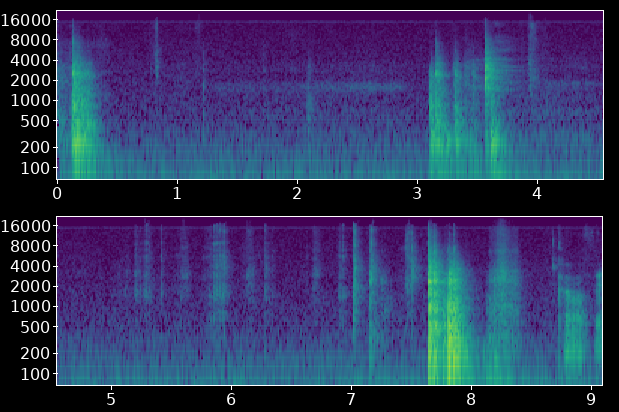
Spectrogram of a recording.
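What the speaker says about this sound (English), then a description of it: "then I can cut the extra ribbon we have" Scissors snip through extra ribbon on a homemade candy cane Christmas wreath, giving a few sharp, close cuts separated by quiet pauses.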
